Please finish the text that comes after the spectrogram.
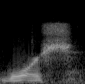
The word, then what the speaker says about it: wash: was from Ohio and she would pronounce was warsh still happens there there's an invisible AR y are the same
